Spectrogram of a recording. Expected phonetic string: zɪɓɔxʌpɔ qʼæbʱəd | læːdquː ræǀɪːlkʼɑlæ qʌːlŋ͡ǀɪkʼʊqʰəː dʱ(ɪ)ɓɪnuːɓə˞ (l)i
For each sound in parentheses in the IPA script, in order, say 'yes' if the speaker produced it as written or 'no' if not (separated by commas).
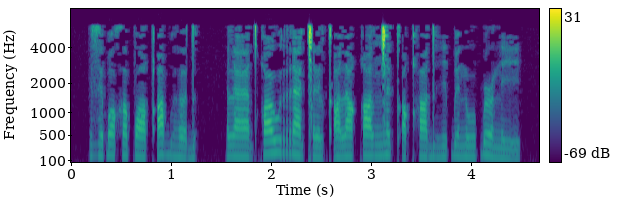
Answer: no, no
